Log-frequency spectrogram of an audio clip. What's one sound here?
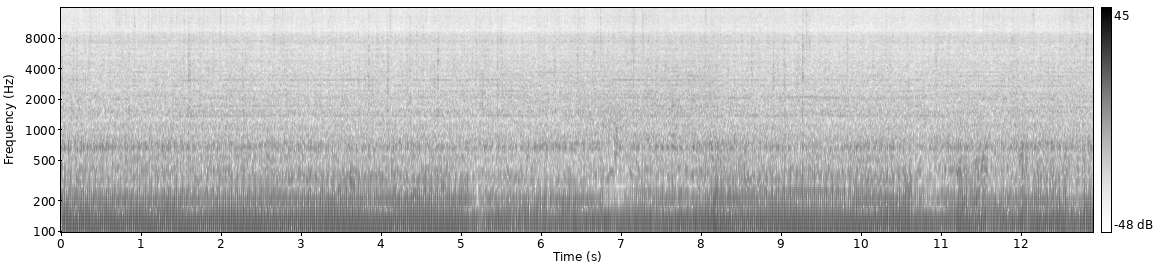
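A plough turns over soil with a soft crunching.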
